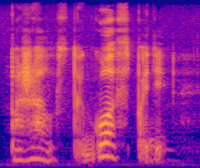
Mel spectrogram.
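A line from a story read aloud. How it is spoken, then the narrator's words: Quiet whimper. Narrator (Russian): тихонько проскулила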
